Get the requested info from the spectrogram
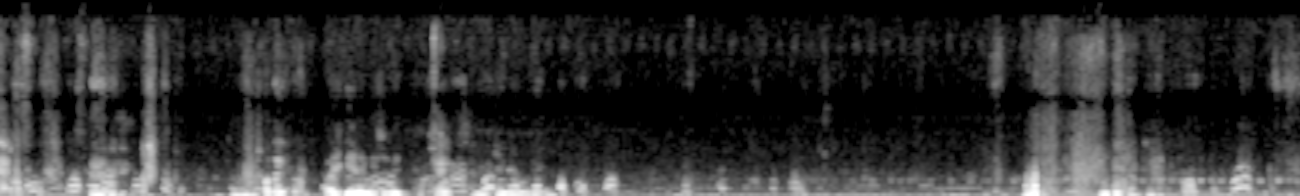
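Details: Newborn Golden Retriever puppies, one day old, from a litter of nine in Nampyeong-eup, Naju, Korea. Soft, squeaky whimpers and short squeals come in clustered bursts with pauses between them, over a quiet, steady background hum.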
